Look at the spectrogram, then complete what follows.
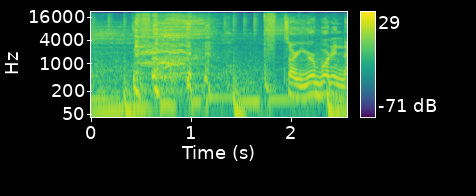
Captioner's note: laughs; coughs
